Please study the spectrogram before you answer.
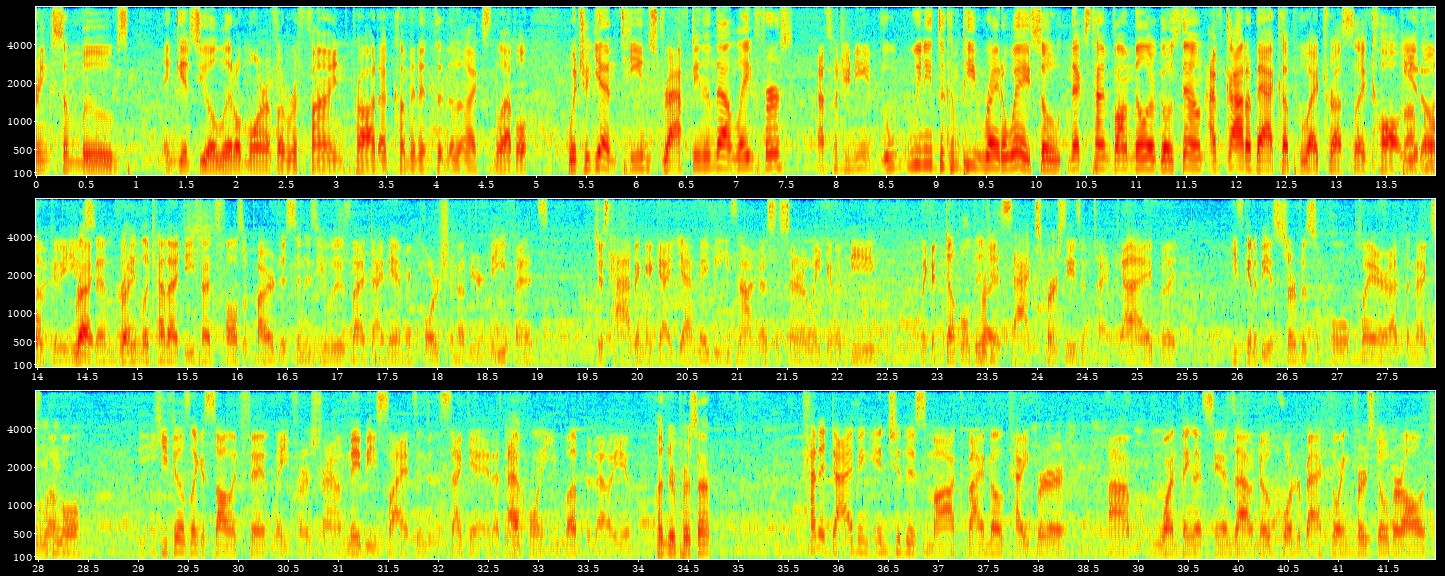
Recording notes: Live from Breckenridge Brewery.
